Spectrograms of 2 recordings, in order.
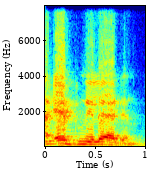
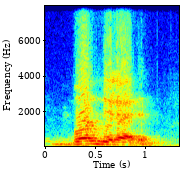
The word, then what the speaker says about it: ابن لادن: وتقراها عمر بن الخطاب تقول اسامه ابن لادن لكن الامريكان يقولوا ايه؟ بن لادن هي بن لادن بيقولوها بن لادن هي غلط يعني انا زمان من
